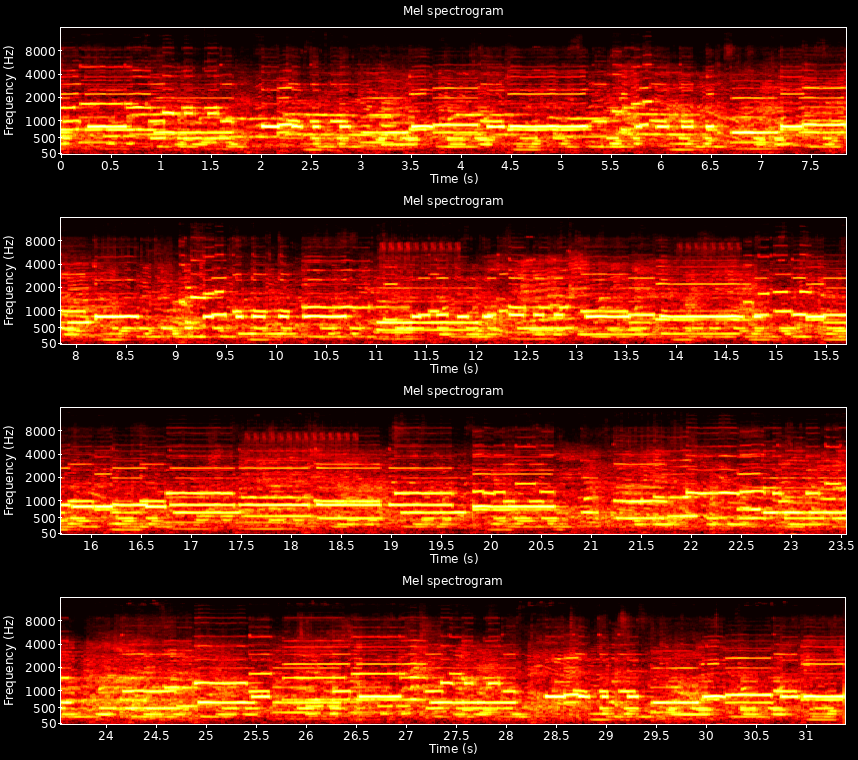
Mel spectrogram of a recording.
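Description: Hand-cranked barrel organ playing a tune in steady piped notes over a regular low bass note.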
